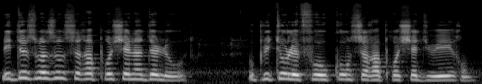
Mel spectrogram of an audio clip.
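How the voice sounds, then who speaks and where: A woman reading a classic French novel aloud as an audiobook, steady and literary. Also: fairly high pitch, moderate pace. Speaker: audiobook reader. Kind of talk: audiobook narration.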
